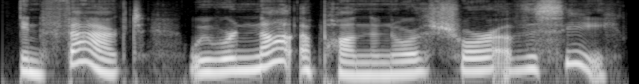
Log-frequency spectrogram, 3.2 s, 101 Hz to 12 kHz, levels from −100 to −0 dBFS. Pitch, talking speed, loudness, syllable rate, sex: 225 Hz, 225 wpm, -16 LUFS, 5.4 syllables/s, female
